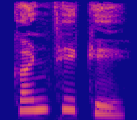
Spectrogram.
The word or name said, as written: ಘುಂಟಕ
